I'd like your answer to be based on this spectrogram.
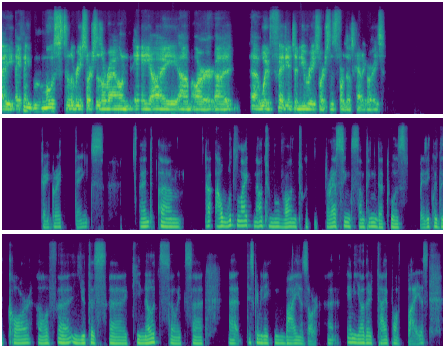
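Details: Woman who says she has a stutter; stuttering.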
